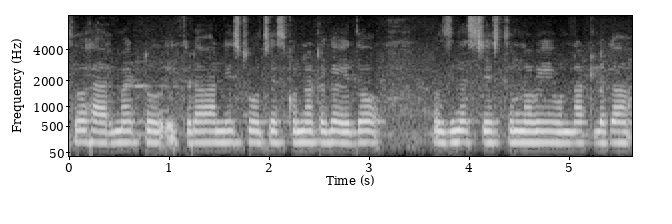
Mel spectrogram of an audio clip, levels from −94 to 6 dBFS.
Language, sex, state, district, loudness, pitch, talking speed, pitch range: Telugu, female, Andhra Pradesh, Manyam, -12 LUFS, 200 Hz, 105 wpm, 195-200 Hz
